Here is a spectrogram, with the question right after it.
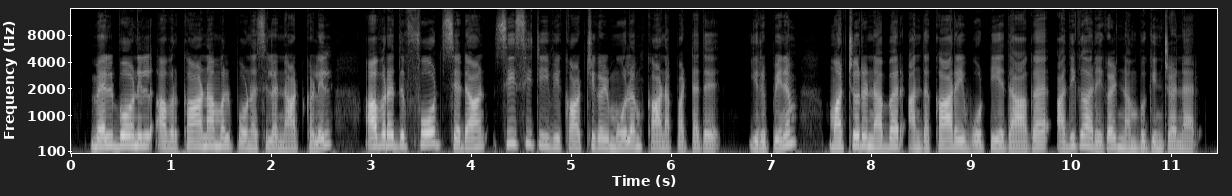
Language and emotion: Tamil, neutral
